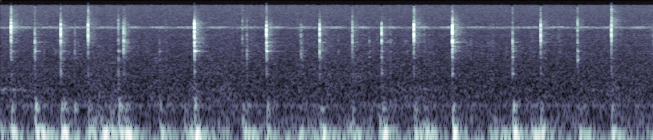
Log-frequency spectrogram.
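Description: Long fingernails tap quickly on the hollow frame of a graphite composite tennis racket decorated with rhinestones. The sound is a run of sharp, bright clicks that die away almost at once, over a steady low hum.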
